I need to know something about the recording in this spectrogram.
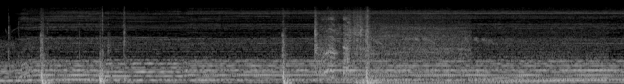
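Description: Background music of steady held tones, with a few sharp knocks over it in the first four seconds.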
